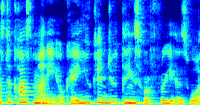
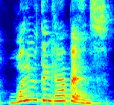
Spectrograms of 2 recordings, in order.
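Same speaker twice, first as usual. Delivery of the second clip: raised voice; 9 semitones higher, 8 dB louder than usual. Real, not acted. Escalating rhetorical rant at viewer.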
